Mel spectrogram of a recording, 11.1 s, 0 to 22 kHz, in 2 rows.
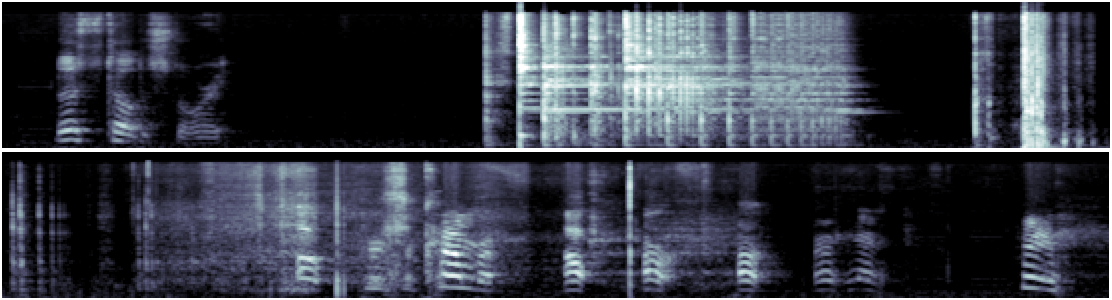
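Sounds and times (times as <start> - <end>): rattling and clinking: 2.4 - 4.4.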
